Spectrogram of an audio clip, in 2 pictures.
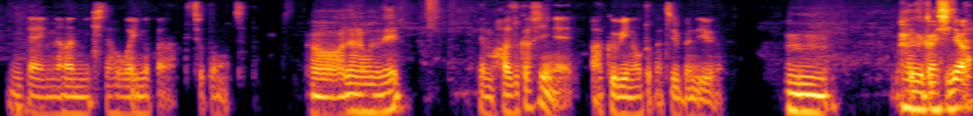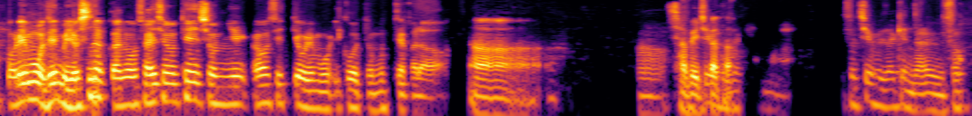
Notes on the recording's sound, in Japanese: リモート録音なので音質はそこまでよくありません。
